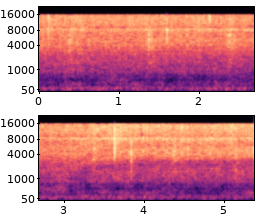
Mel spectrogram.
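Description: Thick vegetable omelette frying in oil in a pan: a steady soft sizzle with faint scattered crackles.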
